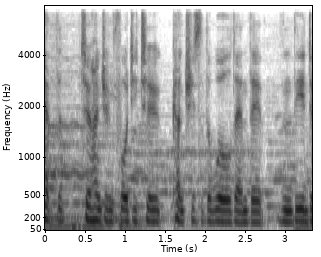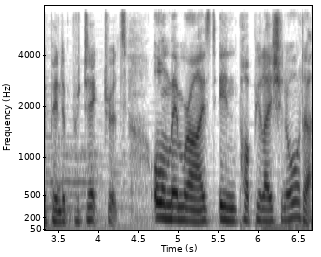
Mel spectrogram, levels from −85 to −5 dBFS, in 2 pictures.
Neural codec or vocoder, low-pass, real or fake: none; 7.2 kHz; real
